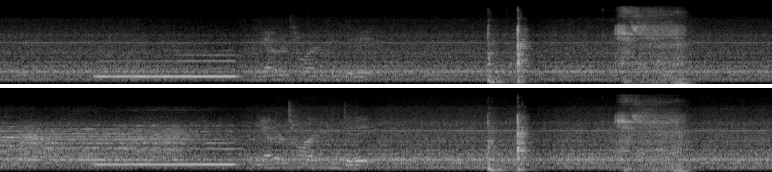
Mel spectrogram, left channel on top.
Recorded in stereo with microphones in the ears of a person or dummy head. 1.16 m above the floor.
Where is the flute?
25° left (ahead or behind), 1.4 m.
